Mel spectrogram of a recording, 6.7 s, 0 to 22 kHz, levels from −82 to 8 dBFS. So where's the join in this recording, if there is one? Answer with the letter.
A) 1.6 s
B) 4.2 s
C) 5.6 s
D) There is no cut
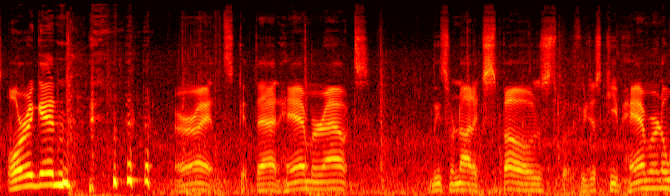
A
